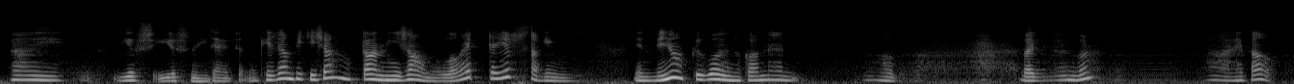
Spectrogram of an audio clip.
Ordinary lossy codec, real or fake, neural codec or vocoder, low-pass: none; fake; codec, 16 kHz, about 1 kbps, DyCAST, with the encoder's durations; 7.2 kHz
